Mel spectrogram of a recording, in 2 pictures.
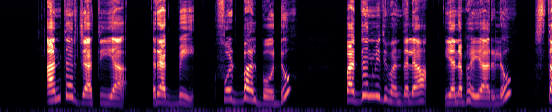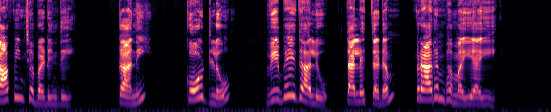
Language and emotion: Telugu, neutral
